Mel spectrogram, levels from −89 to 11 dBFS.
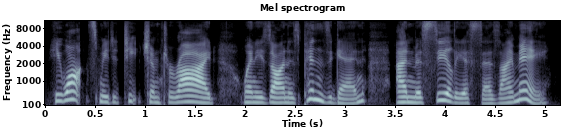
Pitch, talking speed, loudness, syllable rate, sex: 210 Hz, 235 wpm, -19 LUFS, 5.0 syllables/s, female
